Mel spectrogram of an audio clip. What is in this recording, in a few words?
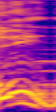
"ooh" male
